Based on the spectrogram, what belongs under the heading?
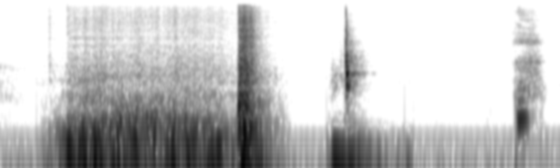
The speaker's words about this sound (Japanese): ちゃんとドアを閉めて鍵をしておかなくちゃ。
